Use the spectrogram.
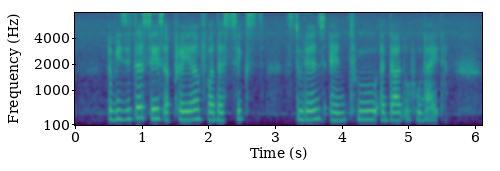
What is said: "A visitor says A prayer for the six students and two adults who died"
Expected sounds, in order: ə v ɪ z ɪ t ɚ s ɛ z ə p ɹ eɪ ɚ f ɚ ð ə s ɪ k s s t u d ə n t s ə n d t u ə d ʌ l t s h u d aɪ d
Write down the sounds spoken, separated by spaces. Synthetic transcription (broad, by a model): ə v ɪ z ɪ t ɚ s ɛ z ə p ɹ eɪ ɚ f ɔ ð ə s ɪ k s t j u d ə n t s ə n t u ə d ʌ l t h u d aɪ d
